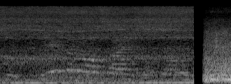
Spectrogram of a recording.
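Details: Teeth cleaning at a dental clinic: steady airy hiss and spray of dental cleaning instruments (scaler/suction), with a brief cut-off near the end and louder noise after.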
